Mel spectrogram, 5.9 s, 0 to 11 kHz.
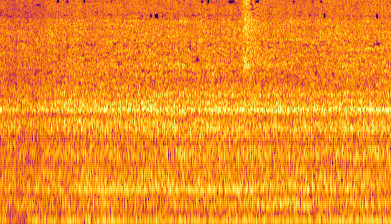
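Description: Kobelco SK200 excavator's diesel engine running steadily, a low rumble with a thin steady whine over it.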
